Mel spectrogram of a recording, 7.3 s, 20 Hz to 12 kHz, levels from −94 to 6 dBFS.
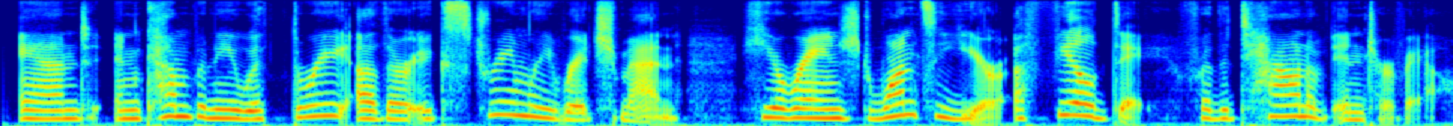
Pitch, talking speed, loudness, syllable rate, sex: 245 Hz, 180 wpm, -20 LUFS, 5.2 syllables/s, female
